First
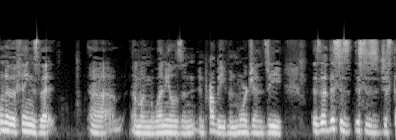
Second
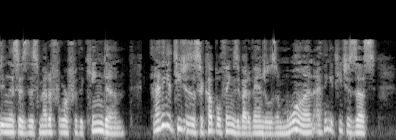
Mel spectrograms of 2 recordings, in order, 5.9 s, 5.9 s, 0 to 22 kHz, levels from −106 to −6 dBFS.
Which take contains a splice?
first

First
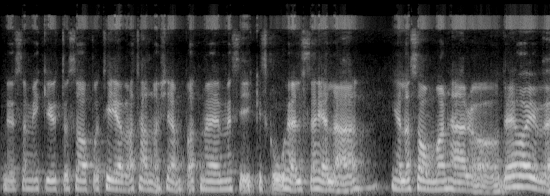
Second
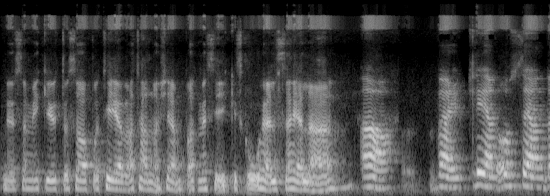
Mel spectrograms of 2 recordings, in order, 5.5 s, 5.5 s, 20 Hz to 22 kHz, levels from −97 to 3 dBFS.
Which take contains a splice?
second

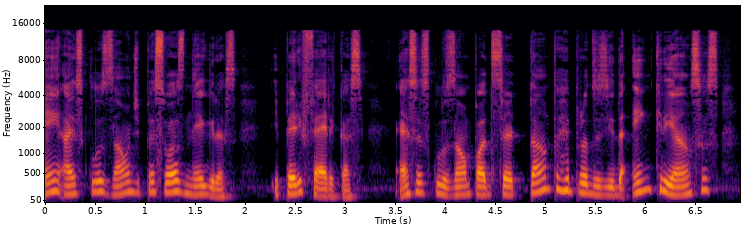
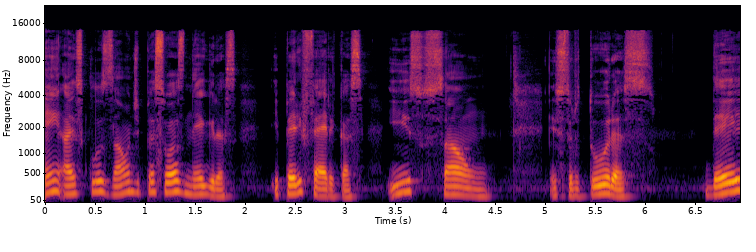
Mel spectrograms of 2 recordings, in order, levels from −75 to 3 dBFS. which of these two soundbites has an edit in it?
second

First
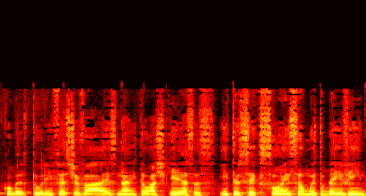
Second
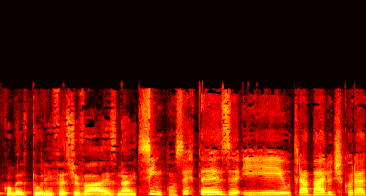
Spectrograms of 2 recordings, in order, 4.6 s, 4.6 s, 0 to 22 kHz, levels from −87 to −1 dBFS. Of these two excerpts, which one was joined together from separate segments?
second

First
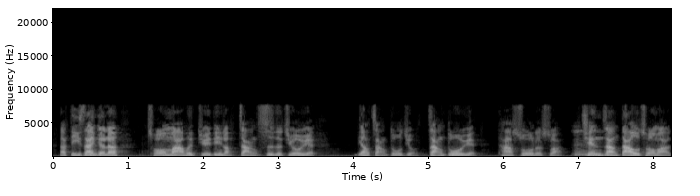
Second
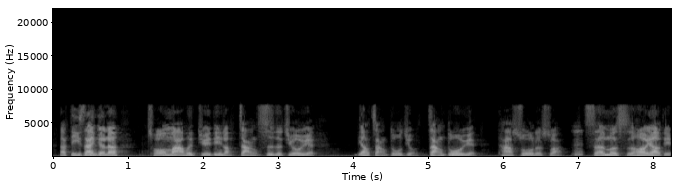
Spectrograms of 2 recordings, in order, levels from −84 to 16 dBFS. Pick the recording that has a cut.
second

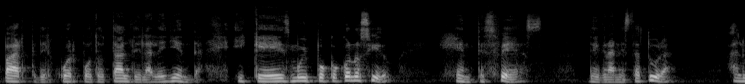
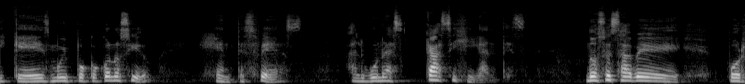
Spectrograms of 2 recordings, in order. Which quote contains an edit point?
second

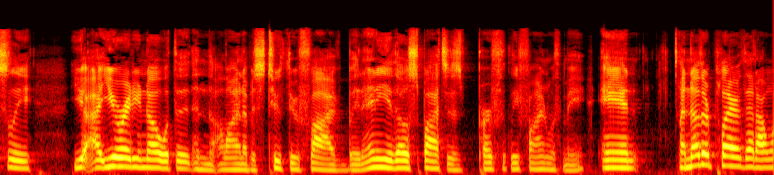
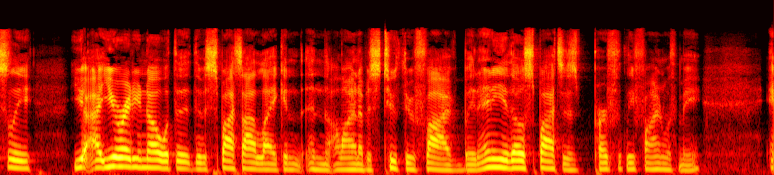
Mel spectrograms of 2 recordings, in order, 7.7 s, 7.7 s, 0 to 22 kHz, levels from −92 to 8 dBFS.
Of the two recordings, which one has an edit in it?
first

